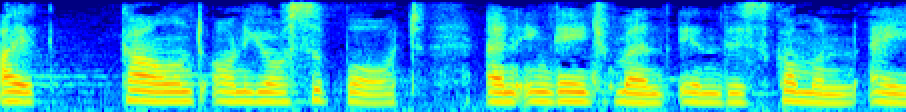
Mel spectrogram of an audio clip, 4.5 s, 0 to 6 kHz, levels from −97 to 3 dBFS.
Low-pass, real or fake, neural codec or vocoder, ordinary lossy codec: 5.4 kHz; real; none; none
